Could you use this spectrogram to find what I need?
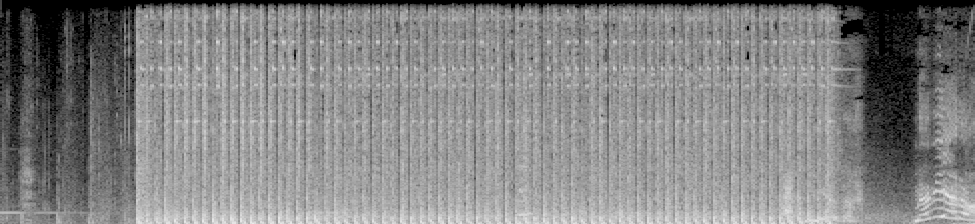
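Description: A rifle fires rapidly in long bursts.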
